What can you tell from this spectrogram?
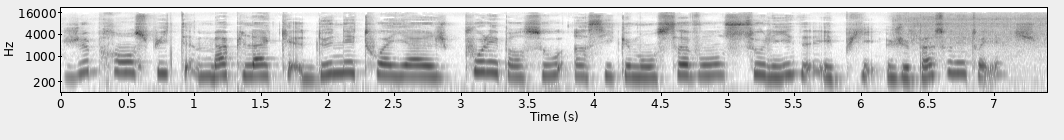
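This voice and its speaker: A woman giving a soft, gentle, instructional tutorial voice-over as a makeup artist. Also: high-pitched. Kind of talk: scripted tutorial voice-over with soft ASMR touches.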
